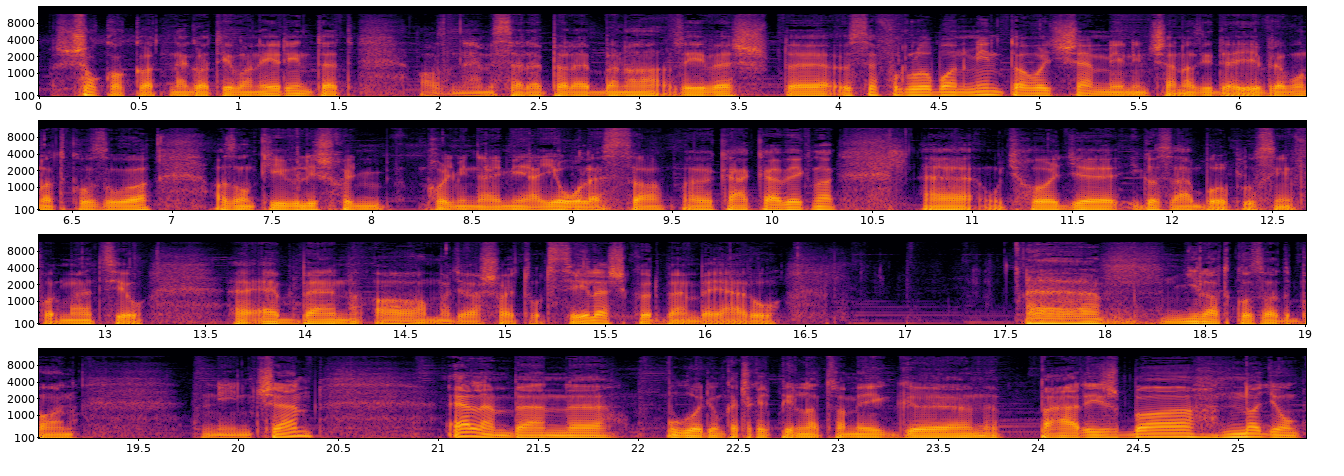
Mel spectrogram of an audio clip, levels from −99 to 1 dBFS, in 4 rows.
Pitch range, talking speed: 80-100 Hz, 120 wpm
